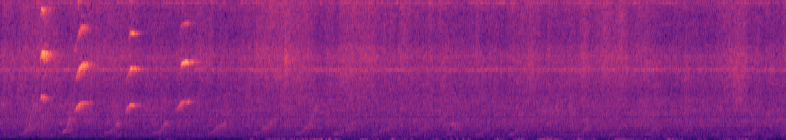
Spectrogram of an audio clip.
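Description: A guinea pig gives a run of high, rising squeaks, a cheerful sound of a happy animal.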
